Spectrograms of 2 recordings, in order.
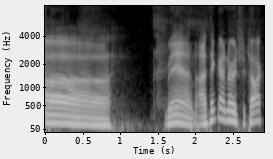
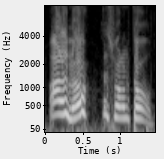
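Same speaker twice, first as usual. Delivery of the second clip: high-pitched defensive; 10 semitones higher, 7 dB louder than usual. Real, not acted.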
